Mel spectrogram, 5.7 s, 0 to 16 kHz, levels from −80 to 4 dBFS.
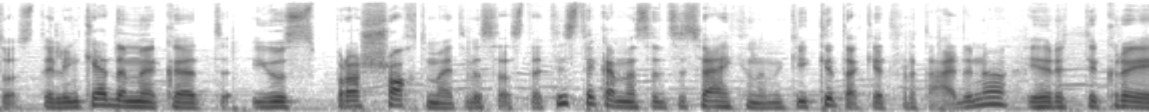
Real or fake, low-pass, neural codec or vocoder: real; 14.4 kHz; none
